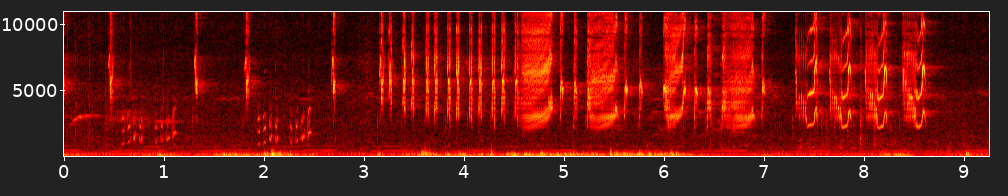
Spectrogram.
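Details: A long-tailed shrike in full song, copying other birds' voices without pause: a few soft warbled phrases, then rapid dry buzzy trills and hissing bursts, ending in sharp looping whistles.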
